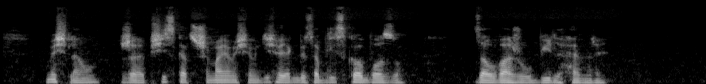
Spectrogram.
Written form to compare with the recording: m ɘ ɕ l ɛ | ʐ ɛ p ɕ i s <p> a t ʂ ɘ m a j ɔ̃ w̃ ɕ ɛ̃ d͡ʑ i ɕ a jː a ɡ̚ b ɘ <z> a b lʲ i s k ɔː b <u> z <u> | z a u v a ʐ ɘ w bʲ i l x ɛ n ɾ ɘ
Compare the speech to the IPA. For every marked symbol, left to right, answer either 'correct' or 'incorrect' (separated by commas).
incorrect, correct, incorrect, correct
